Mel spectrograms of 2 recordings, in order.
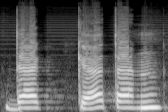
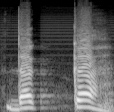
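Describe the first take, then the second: First: The word ends with a full '-tan' sound. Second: The word ends on '-ah' without '-tan'. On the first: The reading continues into the next word. "अगर पढ़ना है और रवानी के साथ" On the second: The reader stops on this word. "अगर इस पर वक़फ़ करना है"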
